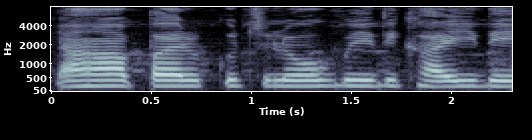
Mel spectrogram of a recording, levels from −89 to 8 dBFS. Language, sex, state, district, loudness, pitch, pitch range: Hindi, female, Rajasthan, Jaipur, -16 LUFS, 205 Hz, 200-210 Hz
